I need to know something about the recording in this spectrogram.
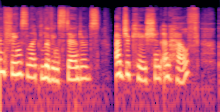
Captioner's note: speaking French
